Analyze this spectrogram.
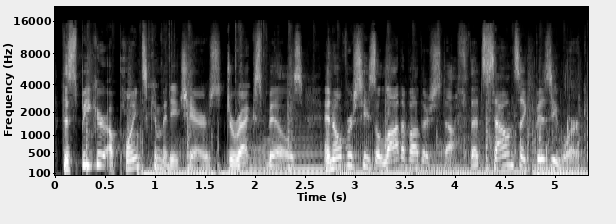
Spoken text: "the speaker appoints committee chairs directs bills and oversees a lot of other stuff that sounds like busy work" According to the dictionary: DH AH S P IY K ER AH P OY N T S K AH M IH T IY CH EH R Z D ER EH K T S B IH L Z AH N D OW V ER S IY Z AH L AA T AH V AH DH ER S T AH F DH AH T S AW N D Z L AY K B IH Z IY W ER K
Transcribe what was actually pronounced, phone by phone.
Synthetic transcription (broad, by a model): DH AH S P IY K ER AH P OY N T S K AH M IH T IY CH EH R Z D ER EH K T S B IH L Z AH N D OW V ER S IY Z AH L AA T AH V AH DH ER S T AH F DH AH T S AW N D Z L AY K B IH Z IY W ER K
